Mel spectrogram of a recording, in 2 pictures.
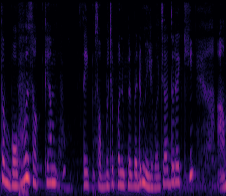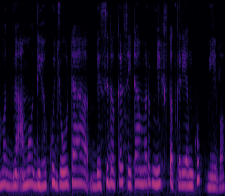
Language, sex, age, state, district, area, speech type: Odia, female, 18-30, Odisha, Puri, urban, spontaneous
